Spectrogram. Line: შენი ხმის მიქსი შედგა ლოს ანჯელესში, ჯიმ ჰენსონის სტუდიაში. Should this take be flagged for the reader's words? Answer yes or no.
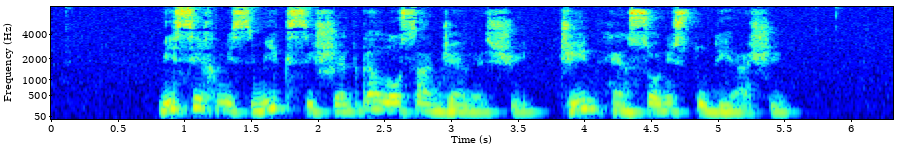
yes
